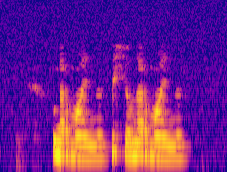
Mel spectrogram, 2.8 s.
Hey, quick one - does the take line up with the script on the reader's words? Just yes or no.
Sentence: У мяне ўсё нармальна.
no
